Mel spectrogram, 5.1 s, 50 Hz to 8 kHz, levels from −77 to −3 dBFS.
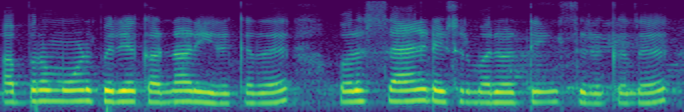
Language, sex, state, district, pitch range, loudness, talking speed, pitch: Tamil, female, Tamil Nadu, Kanyakumari, 230-250 Hz, -16 LUFS, 130 wpm, 240 Hz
